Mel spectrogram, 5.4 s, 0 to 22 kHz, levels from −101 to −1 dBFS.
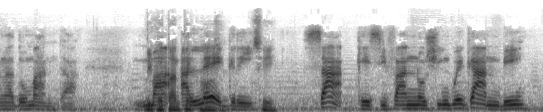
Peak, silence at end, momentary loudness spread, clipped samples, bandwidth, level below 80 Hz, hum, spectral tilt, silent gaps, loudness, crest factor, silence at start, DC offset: -2 dBFS; 0 s; 16 LU; under 0.1%; 12.5 kHz; -40 dBFS; none; -6 dB/octave; none; -20 LUFS; 18 dB; 0 s; under 0.1%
